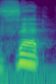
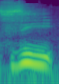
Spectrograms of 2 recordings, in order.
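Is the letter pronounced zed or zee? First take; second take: zed; zee. First: The letter is pronounced zed. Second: The letter is pronounced zee. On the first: This is the British way. The speaker calls it right. "like in zebra crossing for for the British" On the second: This is the American way. The speaker calls it wrong. "not Z"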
